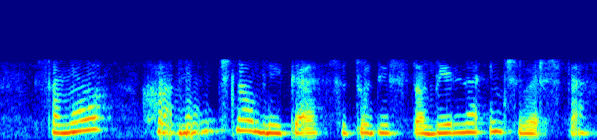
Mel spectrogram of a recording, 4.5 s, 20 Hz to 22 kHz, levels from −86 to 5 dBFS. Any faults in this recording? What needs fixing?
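Throughout the speech, the sound has the rough, slightly synthetic quality of the G.729 codec, with nothing above 4 kHz and plainly audible coding damage. This fits 8 kbit/s G.729A, which rebuilds each 10 ms frame from a vocal tract filter, a pitch predictor and a few pulses instead of the real waveform. A simple 4 kHz low-pass would sound muffled but natural. This sounds grainy and slightly synthetic. Prevention: negotiate a wideband or higher-rate codec such as G.722 or Opus where the link allows.

VoIP packet loss concealed by the speech codec occurs between 1.21 and 1.67 s. About 250 ms of audio is missing, scattered across roughly 440 ms, with the longest single gap about 50 ms. A shorter event occurs from 2.80 to 2.85 s, lasting about 30 ms. Instead of silence, the decoder stretches its last pitch and filter into a fading buzzy tone or coloured noise, and the voice stays weak for a while after packets resume. 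That buzz and slow recovery distinguish it from clean dropouts or clicks. Prevention: reduce network loss with QoS and a properly sized jitter buffer, or add forward error correction.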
